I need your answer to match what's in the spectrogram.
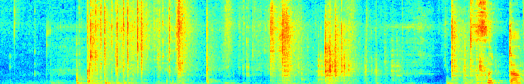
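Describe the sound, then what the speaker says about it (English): A stiff Modern Witch Tarot card deck being shuffled, giving a series of crisp riffling and slapping bursts at irregular intervals, close up, with a voice talking between them. "It's a tough deck to shuffle."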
